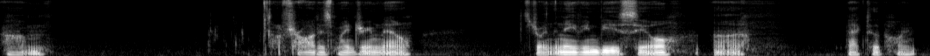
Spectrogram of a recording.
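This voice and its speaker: Young man, deep flat voice, hesitant, stumbling, casual monologue, dry close sound. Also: slow, vocal fry, pauses often, husky, no echo. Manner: hesitant, stumbling with many fillers. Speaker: podcast host.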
